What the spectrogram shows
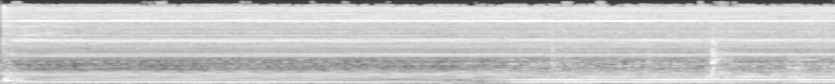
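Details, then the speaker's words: Newly installed two-post lift, first start after filling just under three gallons of hydraulic oil; electric pump hum sags and surges as it self-bleeds air pockets from the lines. "you're also gonna know that it's gonna be making some weird noise when you start it up first it's gonna you're gonna see this blue level drop we actually have to fill the hydraulic system so it's gonna be self bleeding in that one"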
